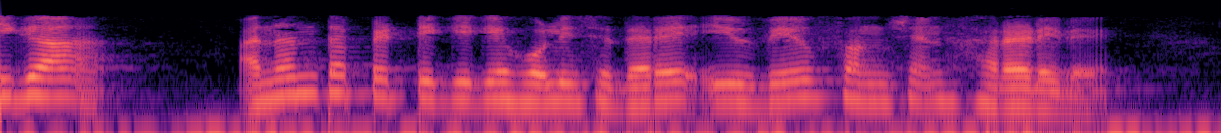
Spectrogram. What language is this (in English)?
Kannada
